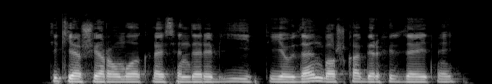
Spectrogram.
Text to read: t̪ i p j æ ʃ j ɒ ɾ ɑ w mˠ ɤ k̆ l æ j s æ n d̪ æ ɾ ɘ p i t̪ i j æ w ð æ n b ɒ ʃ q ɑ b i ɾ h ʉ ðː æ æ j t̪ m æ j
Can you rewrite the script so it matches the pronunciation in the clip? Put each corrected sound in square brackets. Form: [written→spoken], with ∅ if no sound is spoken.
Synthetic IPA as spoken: t̪ i [p→k] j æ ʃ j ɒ ɾ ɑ w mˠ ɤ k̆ l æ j s æ n d̪ æ ɾ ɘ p i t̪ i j æ w ð æ n b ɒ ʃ q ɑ b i ɾ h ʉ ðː æ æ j t̪ m æ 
